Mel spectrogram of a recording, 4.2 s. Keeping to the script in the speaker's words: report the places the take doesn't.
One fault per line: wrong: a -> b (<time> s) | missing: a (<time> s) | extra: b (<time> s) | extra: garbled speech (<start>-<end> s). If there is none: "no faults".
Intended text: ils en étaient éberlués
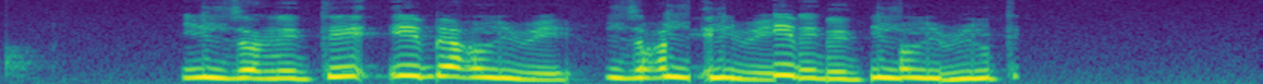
extra: garbled speech (2.0-3.4 s)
